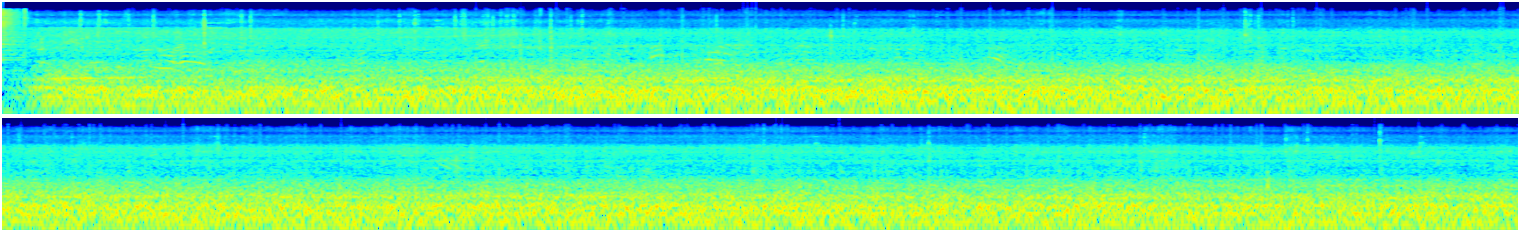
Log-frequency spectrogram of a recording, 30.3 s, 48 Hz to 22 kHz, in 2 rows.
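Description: Cabin noise of a Boeing 767-300ER on the ground, heard from a seat over the wing: a loud, steady, low rumble of the jet engines and the aircraft rolling. It swells over the first second or two and then holds level.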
